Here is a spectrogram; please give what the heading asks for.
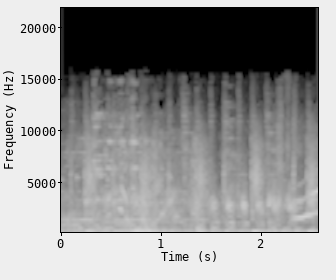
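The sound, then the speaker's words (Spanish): Glass smashing as a gremlin breaks a glass over a mobster's head, a crash buried in a dense, loud, busy mix of noise that runs without pause through the whole stretch. “Un gremlin rompe un vaso en la cabeza del mafioso.”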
